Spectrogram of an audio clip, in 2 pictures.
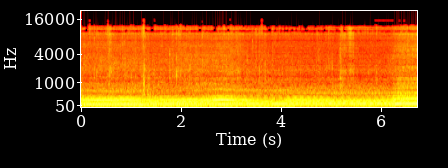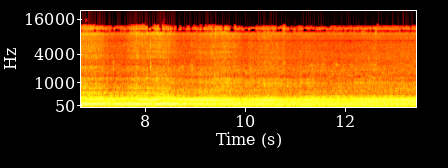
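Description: Lamborghini V10 engine running at low revs as the car rolls slowly, with small rises and falls in pitch from light throttle. It gets a little louder from about six to nine seconds in.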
